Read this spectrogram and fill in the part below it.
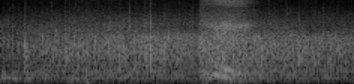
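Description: A quiet room breaks into a short burst of clapping that swells briefly and then fades back to a low murmur.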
